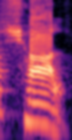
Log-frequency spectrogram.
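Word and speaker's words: shawl: फॉर शाल, इसका W silent होता है, फॉर शाल एंड ट्राउज़र,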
